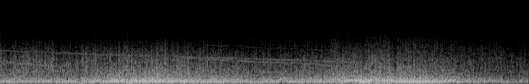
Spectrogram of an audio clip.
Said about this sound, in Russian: Затем вспышка озаряет окно, лестница вздрагивает. И только после этого приходит отдаленный гул взрыва.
